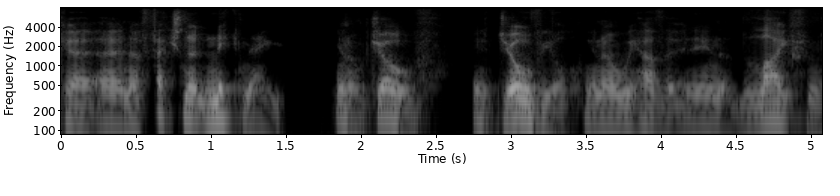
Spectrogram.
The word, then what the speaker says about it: Jove: So the J would have been a Y, O would have still been the O, the V would have been a W, and the E at the end of the word would have been pronounced A, right? So if you say Jove in the Latin, you get Yahweh, which I found, very, very similar to Yahweh.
